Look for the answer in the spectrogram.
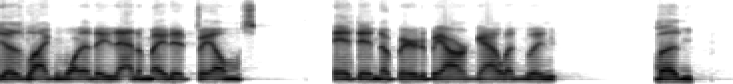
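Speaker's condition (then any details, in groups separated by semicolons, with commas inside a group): Laryngectomy, total laryngectomy with electrolarynx; electric wand held to throat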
